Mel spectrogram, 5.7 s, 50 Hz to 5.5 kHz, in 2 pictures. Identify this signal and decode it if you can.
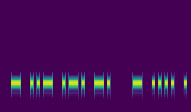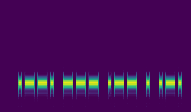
Morse code, heard as a keyed tone, about 25 wpm, 600 Hz. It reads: TURN THE POWER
